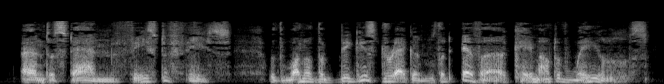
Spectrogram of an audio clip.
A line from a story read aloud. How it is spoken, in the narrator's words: murmured Arthur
